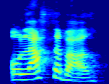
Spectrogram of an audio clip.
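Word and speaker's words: Oyarzabal: Olathabal. Well, he's just scored. So they're pronouncing the Y as an L.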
